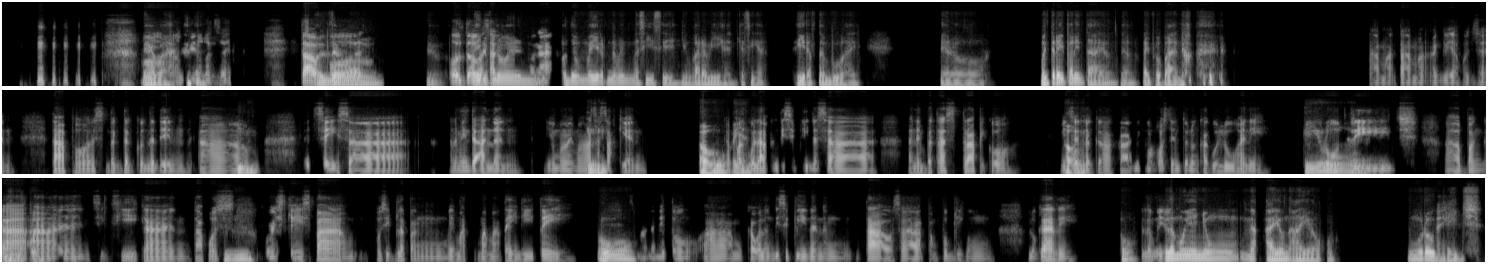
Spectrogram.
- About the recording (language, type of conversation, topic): Filipino, unstructured, Ano ang palagay mo tungkol sa kawalan ng disiplina sa mga pampublikong lugar?
- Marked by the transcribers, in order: laugh; chuckle; in English: "Although"; other background noise; chuckle; in English: "let's say"; in English: "road rage"; in English: "worst case"; in English: "road rage"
